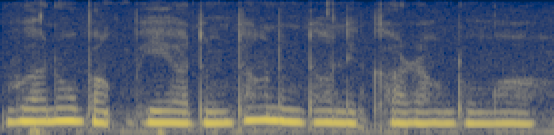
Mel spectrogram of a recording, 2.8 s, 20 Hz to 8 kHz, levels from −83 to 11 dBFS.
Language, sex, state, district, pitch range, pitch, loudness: Garo, female, Meghalaya, North Garo Hills, 205-235 Hz, 215 Hz, -11 LUFS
